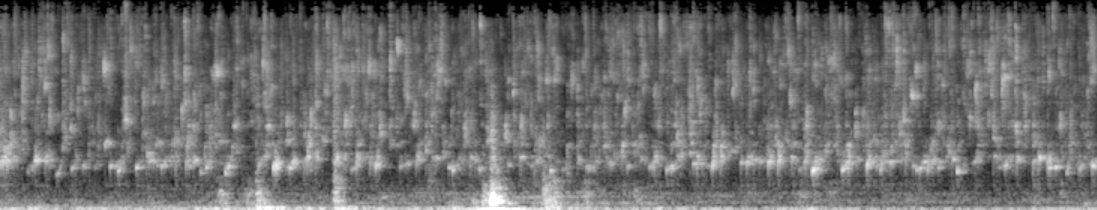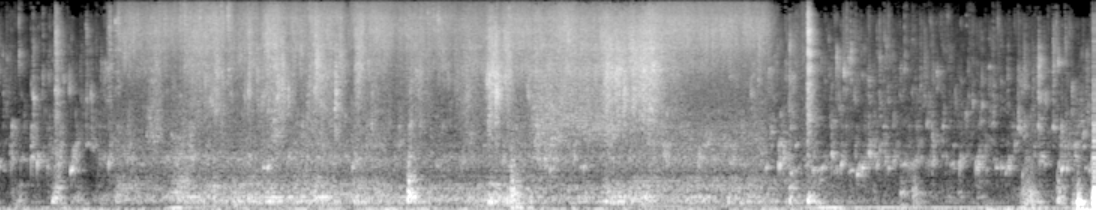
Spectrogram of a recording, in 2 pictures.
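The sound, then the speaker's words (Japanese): Bath water sloshes and splashes softly for a while, then a steady hiss of running water surges in for several seconds before cutting off, with scattered splashes and drips throughout and no talking. “まだ上がらないの？意外と長風呂なんだね。”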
